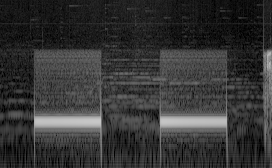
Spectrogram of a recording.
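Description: A telephone ringback tone as Radio Ognjišče calls a listener live for a birthday greeting: two steady, one-second electronic tones separated by a short pause, fairly loud and clear, followed by a brief click as the call connects.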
